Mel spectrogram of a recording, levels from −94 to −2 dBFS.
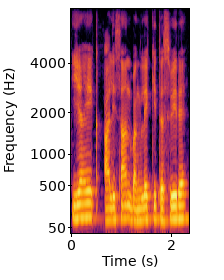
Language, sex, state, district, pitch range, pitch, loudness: Hindi, male, Jharkhand, Deoghar, 120-130 Hz, 125 Hz, -14 LUFS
